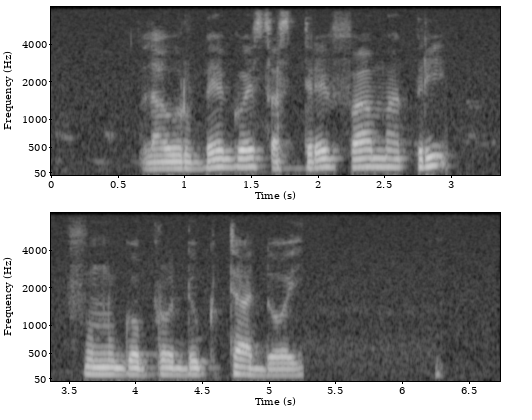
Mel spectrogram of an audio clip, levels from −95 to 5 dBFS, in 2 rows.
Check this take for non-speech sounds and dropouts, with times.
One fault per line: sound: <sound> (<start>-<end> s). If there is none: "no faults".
no faults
